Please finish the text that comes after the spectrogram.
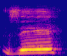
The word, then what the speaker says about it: sehen: O H eu não pronunciei aspirado. Como seria sehen, né? Naturalmente se diria, se fosse pronunciado como se pronuncia no início, seria sehen. Mas não é sehen, isso não está correto, é sehen, sehen. Ele serve para alongar a vogal anterior.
